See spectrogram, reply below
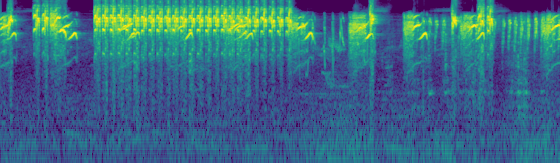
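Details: High sogon (ruby-cheeked sunbird) lure calls: a few shrill chirps, then a sustained rapid trill of rattling high notes for about three seconds, breaking into scattered thin whistles and quick chirps.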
